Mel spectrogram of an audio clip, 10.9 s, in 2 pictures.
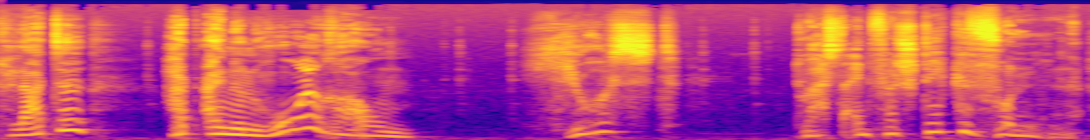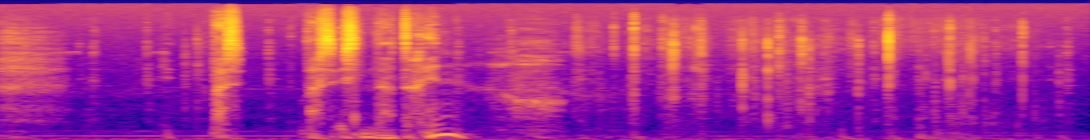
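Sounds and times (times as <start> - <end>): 
speech: 0.0 - 3.4, 4.0 - 5.7, 6.5 - 8.2
small paper envelope handled in a hidden floor-plate compartment: 8.3 - 10.8.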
